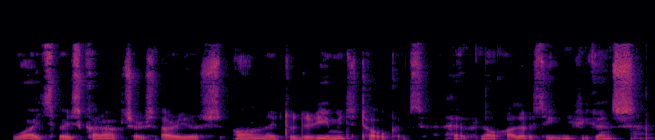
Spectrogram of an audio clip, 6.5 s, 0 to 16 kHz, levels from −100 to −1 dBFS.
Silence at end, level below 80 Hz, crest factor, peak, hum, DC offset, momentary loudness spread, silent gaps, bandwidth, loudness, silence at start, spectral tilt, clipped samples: 0 s; -82 dBFS; 18 dB; -34 dBFS; none; under 0.1%; 8 LU; none; 11.5 kHz; -51 LUFS; 0.15 s; -3 dB/octave; under 0.1%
